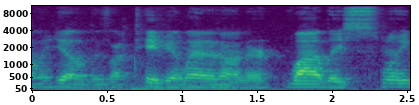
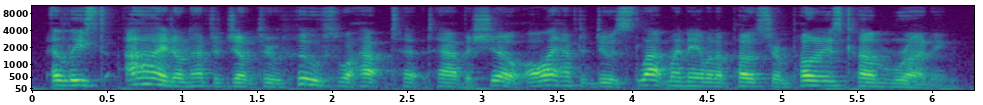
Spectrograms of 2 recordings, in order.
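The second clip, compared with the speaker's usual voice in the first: loud, high brag; cocky shouted boast; boastful; 6 semitones higher, 6 dB louder than usual. Acted. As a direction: rub it in her face. Vinyl boasting loudly.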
